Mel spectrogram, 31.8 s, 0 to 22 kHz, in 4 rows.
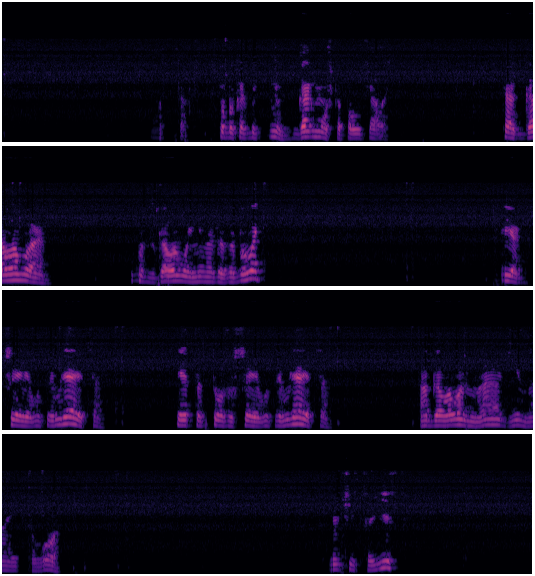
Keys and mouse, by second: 3.2 click, 8.0 click, 11.6 click, 15.2 r, 16.8 click, 17.5 click, 18.8 r, 20.8 click, 21.9-22.6 drag, 22.8 r, 24.3 click, 24.9 r, 25.5 click, 28.9-30.8 middle drag.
